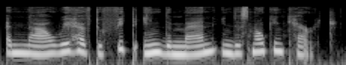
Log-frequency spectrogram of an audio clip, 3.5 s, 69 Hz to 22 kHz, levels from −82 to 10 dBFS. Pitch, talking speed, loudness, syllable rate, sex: 210 Hz, 225 wpm, -14 LUFS, 5.0 syllables/s, female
